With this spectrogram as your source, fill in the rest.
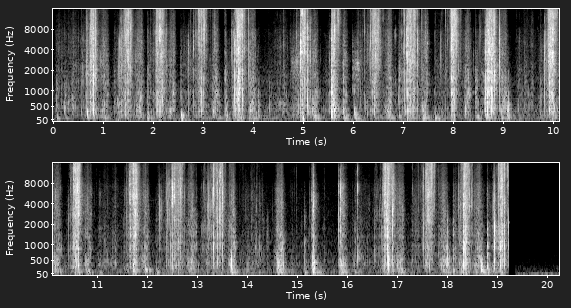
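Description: Hands squish fluffy slime, making crackling pops.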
